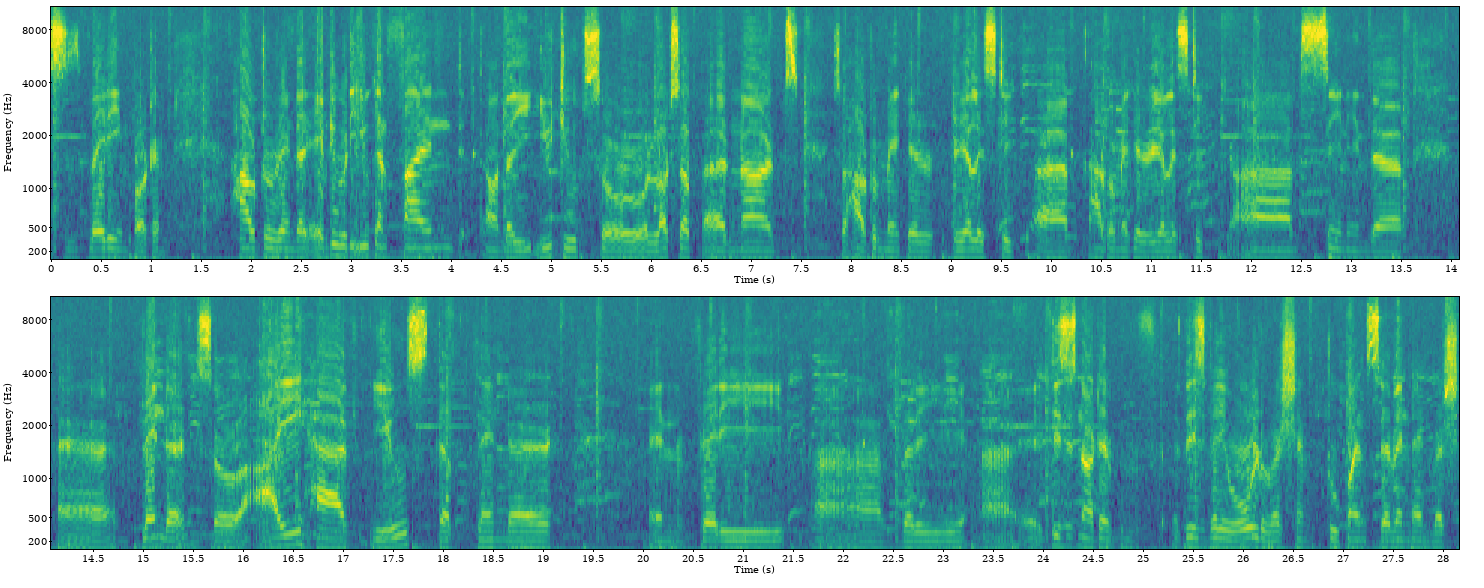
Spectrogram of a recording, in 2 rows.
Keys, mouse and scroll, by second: 8.5-15.3 middle drag, 15.3 click, 17.2 click, 18.0 click, 19.2 click, 24.4 click, 26.1 click, 26.4-27.9 drag, 28.0 click.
